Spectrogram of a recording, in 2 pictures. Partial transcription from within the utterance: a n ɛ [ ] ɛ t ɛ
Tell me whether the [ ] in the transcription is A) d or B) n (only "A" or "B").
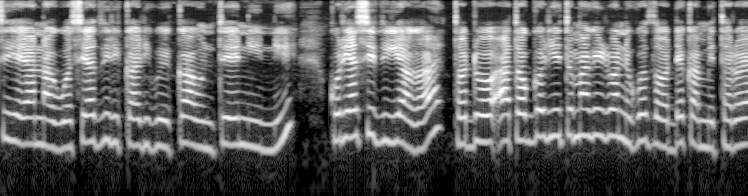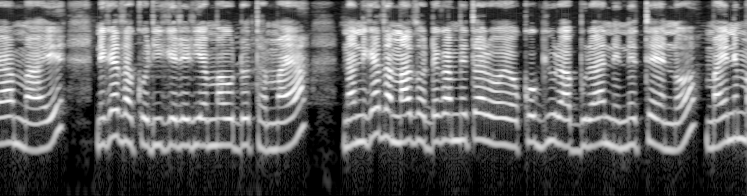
B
